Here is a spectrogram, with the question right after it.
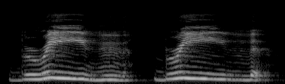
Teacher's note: Breathe com o TH vozeado.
